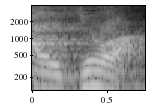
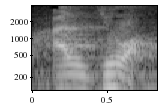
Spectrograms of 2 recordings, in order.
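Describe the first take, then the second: No difference in how they are said.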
